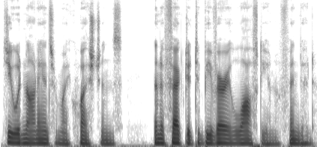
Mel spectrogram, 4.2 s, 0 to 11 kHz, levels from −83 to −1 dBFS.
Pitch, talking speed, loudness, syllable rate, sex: 85 Hz, 200 wpm, -23 LUFS, 5.9 syllables/s, male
